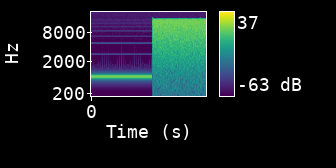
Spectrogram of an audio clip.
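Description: A steady, single-pitched electronic beep tone that cuts off about a second in, replaced by the even hiss of TV static.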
